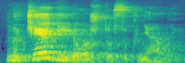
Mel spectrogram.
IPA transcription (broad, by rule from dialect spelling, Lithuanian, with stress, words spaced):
nʊ ˈt͡ʃʲeːdʲɪjɛʊ ˈɐʃ ˈtuː sʊkˈnʲæːlˠɨ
